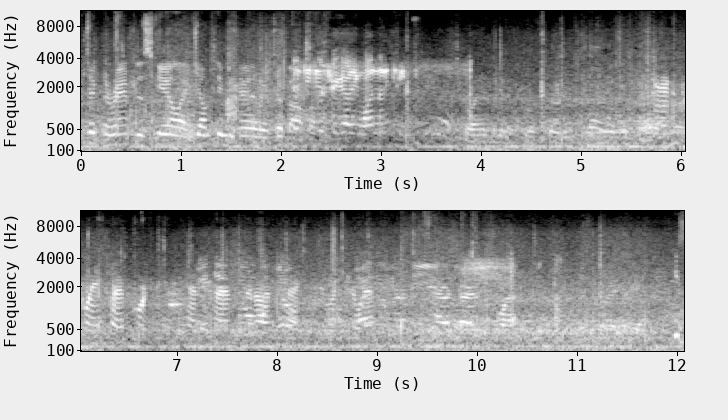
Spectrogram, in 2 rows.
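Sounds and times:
vehicle engines humming: 0:00.0 - 0:12.0
indistinct voices talking: 0:01.5 - 0:12.0.

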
